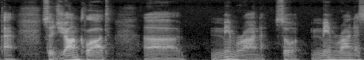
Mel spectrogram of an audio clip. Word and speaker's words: Mimran: no it's not that so Johan Claude uh mimran so mimran is spelled m i m r a so m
